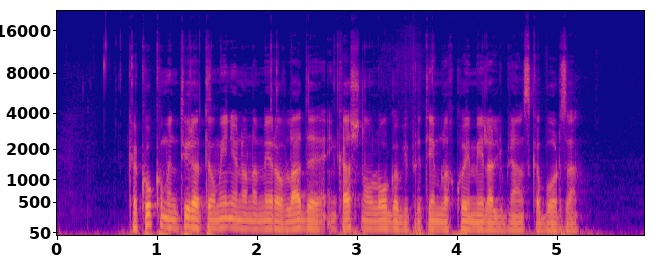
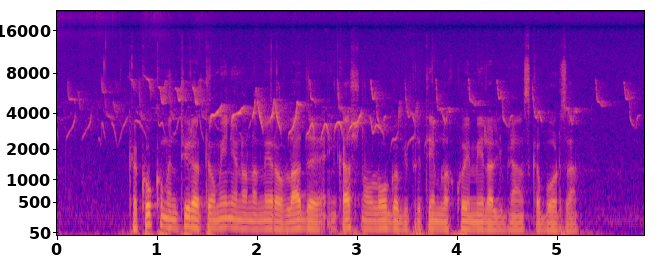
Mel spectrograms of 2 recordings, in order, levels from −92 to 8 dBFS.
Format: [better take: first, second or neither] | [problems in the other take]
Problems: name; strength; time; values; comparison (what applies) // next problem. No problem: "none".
first | background sound (Bird vocalization, bird call, bird song); 11 dB below the speech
